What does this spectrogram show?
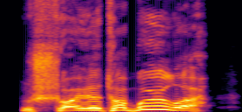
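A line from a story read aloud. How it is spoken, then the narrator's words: Loud yell. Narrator (Russian): заорал острый в моей руке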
